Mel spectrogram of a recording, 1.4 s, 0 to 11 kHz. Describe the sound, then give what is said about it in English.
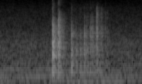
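A six-sided die is rolled: one sharp, bright clack, then a quick flurry of smaller rattling taps as it tumbles and settles, heard alone with no talking. “It's just a D6.”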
